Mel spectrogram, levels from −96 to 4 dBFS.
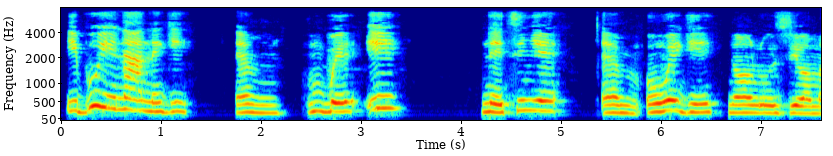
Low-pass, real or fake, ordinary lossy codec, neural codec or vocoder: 7.2 kHz; fake; AAC, 32 kbps; vocoder, 44.1 kHz, 128 mel bands every 512 samples, BigVGAN v2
